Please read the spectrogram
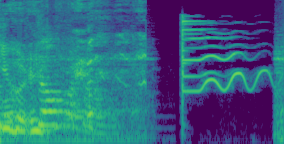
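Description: A man's voice for about the first second, then a brief silence and a springy 'boing' sound effect whose pitch wobbles up and down about three times before it is cut off.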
